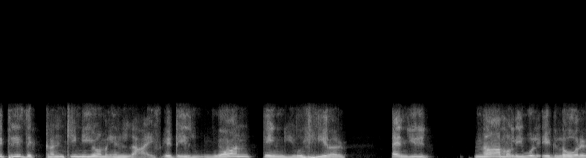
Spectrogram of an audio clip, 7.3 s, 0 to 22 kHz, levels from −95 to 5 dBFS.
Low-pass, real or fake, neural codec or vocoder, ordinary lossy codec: 7.2 kHz; fake; codec, 24 kHz, 1.5 kbps, HILCodec; Opus, 16 kbps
